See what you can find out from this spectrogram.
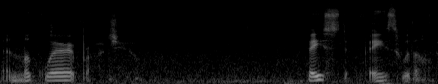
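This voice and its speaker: A man playing a weary older android bounty hunter with reluctant mercy in an intimate audio roleplay, breathy and often near-whispered, deliberate and wry. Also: high voice, flat delivery, fairly bright tone. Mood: weary, resigned.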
